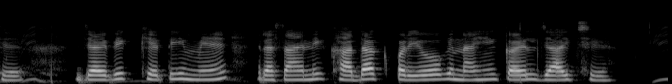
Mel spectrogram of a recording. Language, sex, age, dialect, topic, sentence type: Maithili, female, 60-100, Bajjika, agriculture, statement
